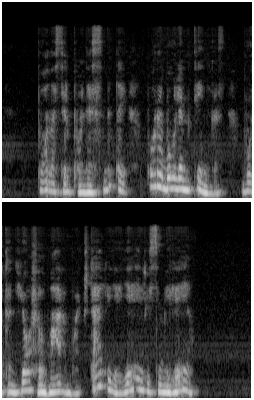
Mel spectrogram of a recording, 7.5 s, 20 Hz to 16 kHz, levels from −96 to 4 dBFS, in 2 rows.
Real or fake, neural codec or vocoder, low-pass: fake; vocoder, 22.05 kHz, 80 mel bands, Vocos; 9.9 kHz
